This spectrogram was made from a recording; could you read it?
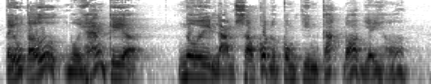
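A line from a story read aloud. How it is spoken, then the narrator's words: Loud, admiring. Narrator (Vietnamese): lòng tràn đầy hâm mộ, lớn tiếng nói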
